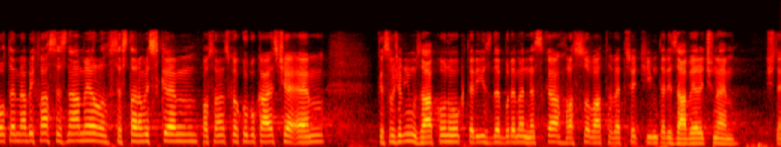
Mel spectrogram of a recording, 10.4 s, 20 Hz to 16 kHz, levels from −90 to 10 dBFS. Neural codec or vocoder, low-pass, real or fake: none; 7.2 kHz; real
